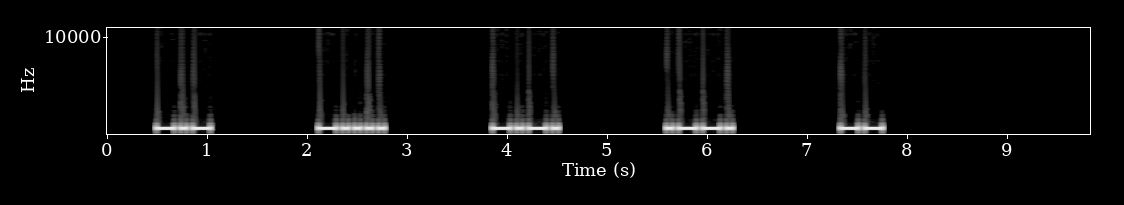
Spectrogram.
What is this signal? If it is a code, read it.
Morse code, heard as a keyed tone, about 20 wpm, spaced as for 7 wpm, 700 Hz. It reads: K6CPM
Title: USA Call Signs - 6 Characters - 6x Character Spacing - 20wpm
